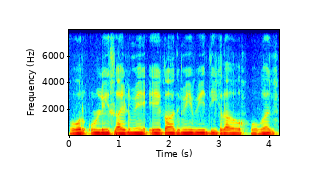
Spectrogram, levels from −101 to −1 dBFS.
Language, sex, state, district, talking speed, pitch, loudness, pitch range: Hindi, male, Uttar Pradesh, Saharanpur, 140 wpm, 110 Hz, -13 LUFS, 105-110 Hz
